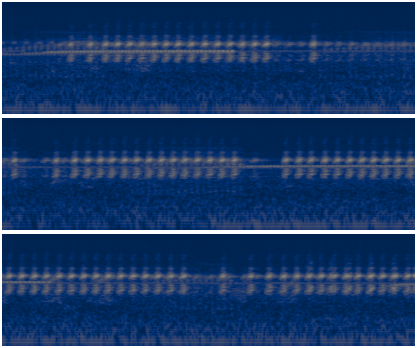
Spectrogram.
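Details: Tree frogs singing in a pond on a mid-April night in north-eastern Italy: near-continuous rapid croaking pulses, about four per second, in long bursts with short breaks, over a steady mole cricket trill.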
